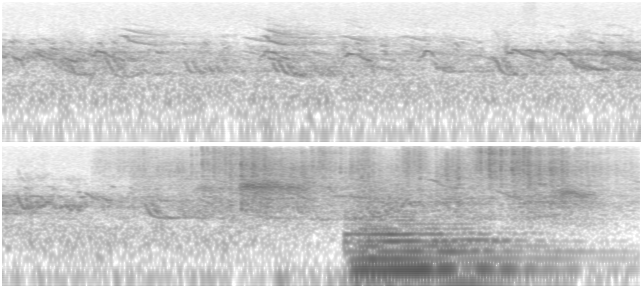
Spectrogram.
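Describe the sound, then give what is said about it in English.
The opening of the film The Birds, with dense, shrill bird screeches and chirps sweeping up and down continuously, is played over the opening of the film Jaws; a loud, low orchestral music swell enters near the end and plays over the bird cries. “So let's listen to the birds opening and the Jaws opening played over the top of each other.”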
